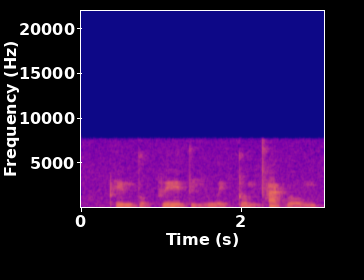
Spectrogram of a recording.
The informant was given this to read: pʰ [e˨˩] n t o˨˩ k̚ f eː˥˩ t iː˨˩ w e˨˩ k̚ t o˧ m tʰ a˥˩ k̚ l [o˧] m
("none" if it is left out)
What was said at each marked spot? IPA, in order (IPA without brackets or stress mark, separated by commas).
e˦˥, o˧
